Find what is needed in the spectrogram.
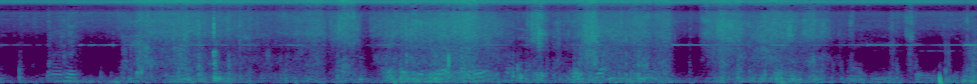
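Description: Fabric car cover rustling and scraping as it is pulled and dragged off a car, with a sharp tap near the end.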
